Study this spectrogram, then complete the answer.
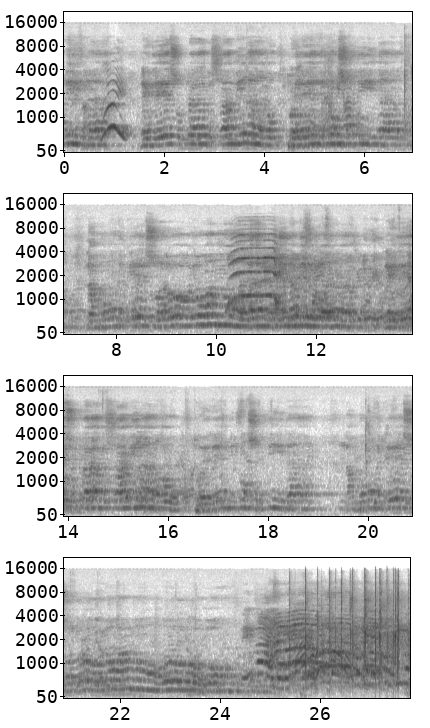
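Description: A young woman talks brightly through a microphone.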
